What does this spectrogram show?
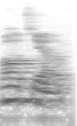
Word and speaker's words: Valtiel: I really like the, I don't know how to pronounce the name, but it's like Suchilbara? No, like. Oh, Valtiel? Valtiel, thank you.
